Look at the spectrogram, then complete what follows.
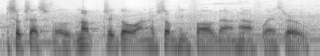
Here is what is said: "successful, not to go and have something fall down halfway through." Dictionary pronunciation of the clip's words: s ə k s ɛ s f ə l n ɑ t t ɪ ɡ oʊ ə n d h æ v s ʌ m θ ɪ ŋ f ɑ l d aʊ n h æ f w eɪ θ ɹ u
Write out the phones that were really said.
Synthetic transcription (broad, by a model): s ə k s ɛ s f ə l n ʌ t t ɪ ɡ oʊ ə n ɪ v s ʌ m θ ɪ ŋ f ɑ l d aʊ n h æ f w eɪ θ ɹ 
